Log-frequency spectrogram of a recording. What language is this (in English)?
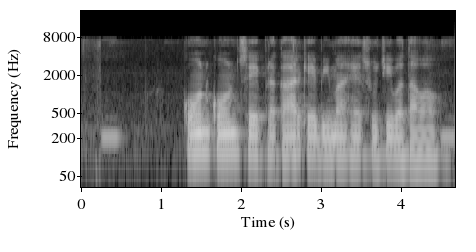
Chhattisgarhi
